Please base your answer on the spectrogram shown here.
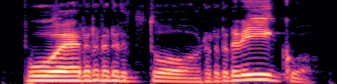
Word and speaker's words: Puerto Rico: Puerto Rico with R's. Rr. You gotta roll your R's. Rr. Puerto Rico.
